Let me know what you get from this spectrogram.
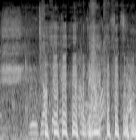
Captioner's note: laughing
